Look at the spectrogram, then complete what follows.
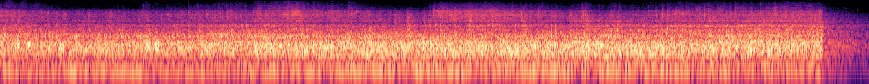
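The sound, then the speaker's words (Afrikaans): An earthquake rumble sound effect: a steady, loud, deep roaring rumble with a rattling, noisy texture that holds constant for about eight seconds, then cuts off abruptly. “Is die klank nog aan, want ek gaan nog 'n klank gee. Na die wind was daar 'n aardbewing.”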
